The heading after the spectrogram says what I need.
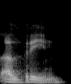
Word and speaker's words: Aldrin: he is obviously swedish descendant it should be pronounced aldrin and we made footprints in lunar soil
